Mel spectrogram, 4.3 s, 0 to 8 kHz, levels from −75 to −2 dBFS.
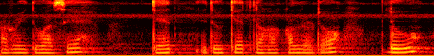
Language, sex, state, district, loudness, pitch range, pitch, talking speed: Nagamese, female, Nagaland, Dimapur, -24 LUFS, 185-210 Hz, 195 Hz, 150 wpm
